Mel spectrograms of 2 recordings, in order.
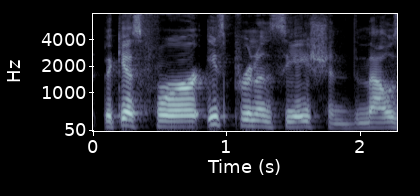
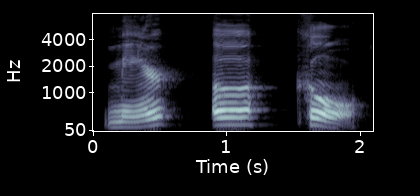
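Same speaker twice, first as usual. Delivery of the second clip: very slow 'Mir-a-kle', a pause between syllables; 3 semitones higher, 3 dB louder, much slower than usual. Shown as a demonstration. Teacher breaking down a word for learners, syllable by syllable. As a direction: break 'Mir-a-kle' into three separate, drawn-out pieces. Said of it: "break down this word".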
